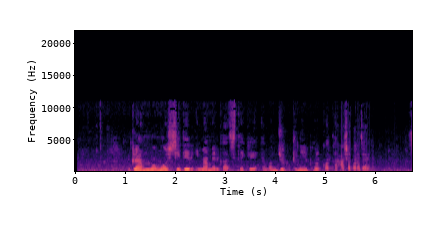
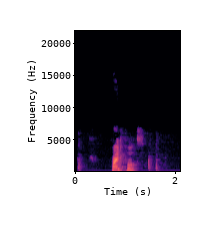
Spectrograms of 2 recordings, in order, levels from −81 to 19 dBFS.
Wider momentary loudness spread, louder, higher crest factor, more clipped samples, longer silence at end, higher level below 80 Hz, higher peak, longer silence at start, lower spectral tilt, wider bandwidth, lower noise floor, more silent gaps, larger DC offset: about the same, 23 LU vs 24 LU; second, -24 LUFS vs -19 LUFS; about the same, 20 dB vs 22 dB; neither; second, 0 s vs 0.45 s; about the same, -60 dBFS vs -60 dBFS; about the same, -4 dBFS vs -2 dBFS; about the same, 0.1 s vs 0.05 s; about the same, -5.5 dB/octave vs -5 dB/octave; first, 11.5 kHz vs 7.2 kHz; second, -48 dBFS vs -56 dBFS; neither; neither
